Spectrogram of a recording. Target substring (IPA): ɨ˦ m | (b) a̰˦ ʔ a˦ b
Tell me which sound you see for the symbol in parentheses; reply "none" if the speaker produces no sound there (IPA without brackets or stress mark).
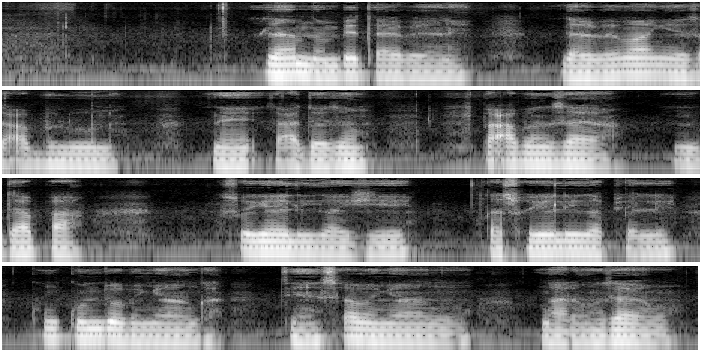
p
